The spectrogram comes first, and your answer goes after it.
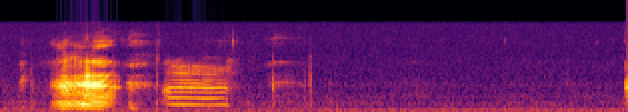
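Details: Indoors, a female Staffordshire Bull Terrier at play lets out a rough, wavering growl-yowl, then a steady, tonal whine lasting about half a second, followed by quiet and a final loud burst.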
